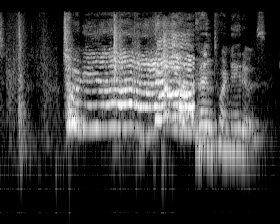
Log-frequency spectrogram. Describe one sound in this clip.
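Two young women scream loudly.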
